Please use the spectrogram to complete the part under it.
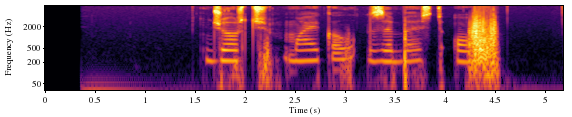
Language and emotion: Russian, neutral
